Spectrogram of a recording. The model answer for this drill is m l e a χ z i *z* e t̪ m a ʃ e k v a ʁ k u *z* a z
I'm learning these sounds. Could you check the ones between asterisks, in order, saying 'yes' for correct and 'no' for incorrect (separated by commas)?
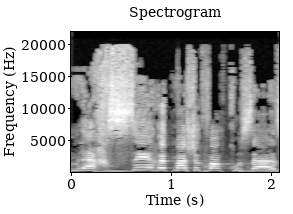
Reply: no, yes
